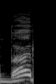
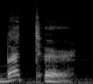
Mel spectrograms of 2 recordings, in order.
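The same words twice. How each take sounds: First: The middle consonant is a soft D-like sound. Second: The middle consonant is a clear T sound. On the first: "in American English, we say butter" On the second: "in British uh, English, you say butter"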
